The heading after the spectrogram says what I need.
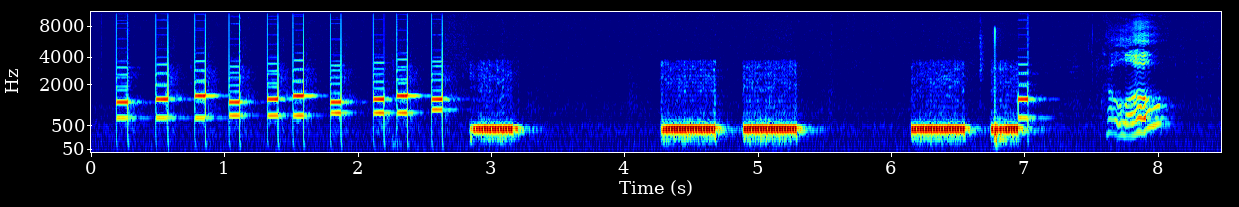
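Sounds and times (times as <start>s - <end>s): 
touch-tone telephone dialing beeps: 0.2s - 3.1s, 6.3s - 7.2s
low steady telephone ringback tones: 0.2s - 3.3s, 4.3s - 5.4s, 6.2s - 7.2s
person answering the telephone: 7.6s - 8.2s.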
